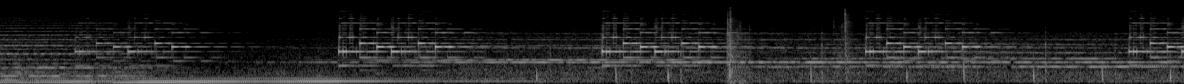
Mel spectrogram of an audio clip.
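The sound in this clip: An incoming call sounds as a bright electronic phone ringtone, a melodic phrase repeating several times over a low hum that fades after the opening seconds.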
